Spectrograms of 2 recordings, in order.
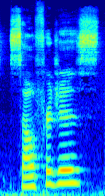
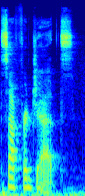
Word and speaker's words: Selfridges: I will say the department stores go so hard there, like Selfridges, Selfridges, that's how you pronounce it. I kept calling it suffragettes, Selfridges.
